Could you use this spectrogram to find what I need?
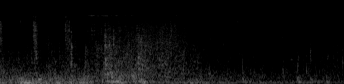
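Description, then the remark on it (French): A boat moves through water as it is turned to head toward an island: a steady rushing wash of spray and splashing over a low engine-like rumble, slightly louder at first and easing off toward the end, with no talking. “Je tourne le bateau pour aller vers l'île.”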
